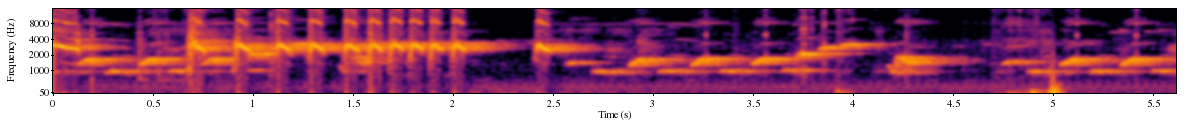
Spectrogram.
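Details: Lively sibuntung bird song mixing fast high chattering notes with lower, mellow, evenly spaced whistled notes that step up and down in pitch, with a brief pause and a soft knock midway.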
